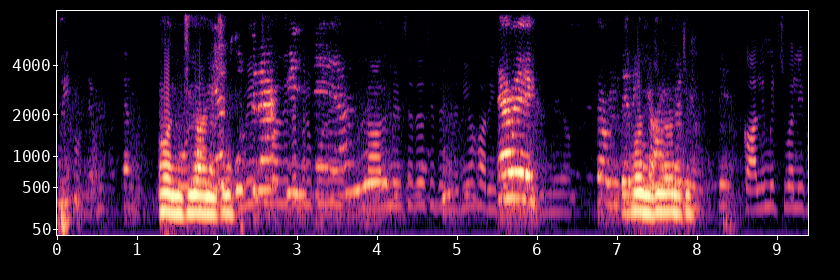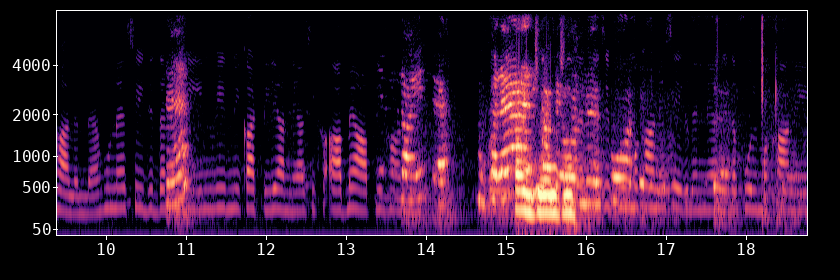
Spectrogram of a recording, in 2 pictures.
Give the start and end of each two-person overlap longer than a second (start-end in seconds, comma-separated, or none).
1.5-3.1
